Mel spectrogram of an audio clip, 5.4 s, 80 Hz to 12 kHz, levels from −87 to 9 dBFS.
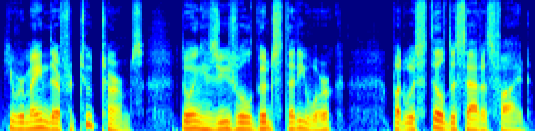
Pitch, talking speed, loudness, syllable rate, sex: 120 Hz, 180 wpm, -18 LUFS, 5.4 syllables/s, male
